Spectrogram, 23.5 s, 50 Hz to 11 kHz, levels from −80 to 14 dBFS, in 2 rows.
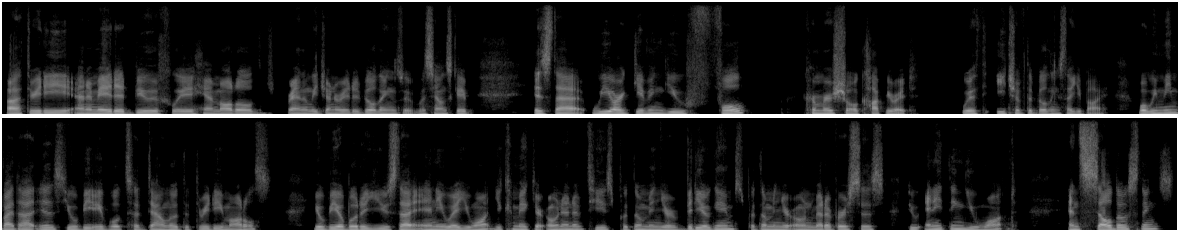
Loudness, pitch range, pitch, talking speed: -29 LUFS, 125-150 Hz, 135 Hz, 200 wpm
